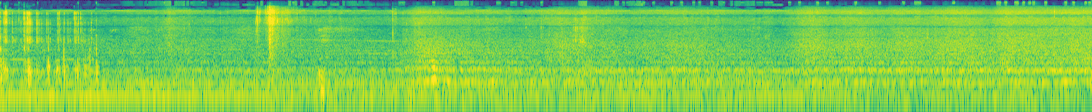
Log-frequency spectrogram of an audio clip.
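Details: Bees at one of two nests built close together, the other nest since abandoned; a steady low buzzing hum runs throughout, with a few sharp clicks and taps early on.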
